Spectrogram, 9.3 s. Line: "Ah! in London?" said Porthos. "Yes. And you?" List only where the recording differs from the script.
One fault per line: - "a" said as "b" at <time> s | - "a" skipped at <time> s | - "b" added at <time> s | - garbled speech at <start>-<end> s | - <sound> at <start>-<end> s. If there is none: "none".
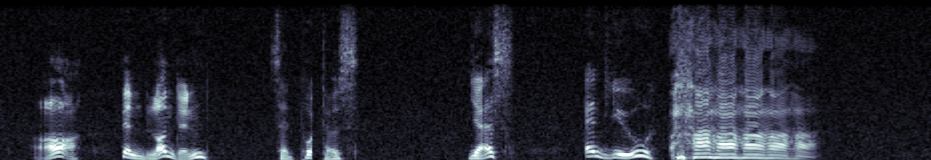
- dropout at 3.1-3.2 s
- laugh at 6.7-8.2 s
